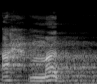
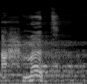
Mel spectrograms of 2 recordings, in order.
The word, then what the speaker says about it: আহমদ: এটা আহমদ, এটাকে বাংলা উচ্চারণ করা সম্ভব। এখানে আহমদ বলার কোনো অপশন নাই। আহমদ আহমাদি থাকবে। যেটা আরবিতে আহমদ, সেটা বাংলায় কেন আহমদ হবে, এটা আমার বুঝে আসে না।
